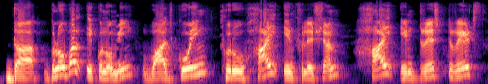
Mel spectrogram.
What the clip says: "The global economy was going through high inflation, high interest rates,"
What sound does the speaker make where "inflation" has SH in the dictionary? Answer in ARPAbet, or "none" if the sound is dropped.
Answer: SH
